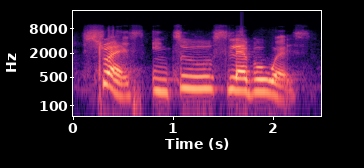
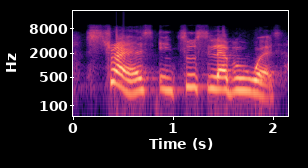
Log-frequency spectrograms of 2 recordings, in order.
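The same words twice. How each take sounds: The two takes are said the same way.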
